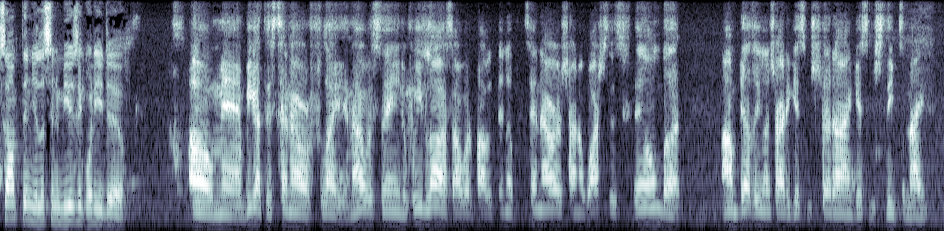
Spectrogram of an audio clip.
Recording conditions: phone line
